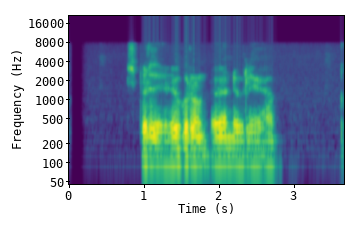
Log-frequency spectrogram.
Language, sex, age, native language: Icelandic, male, 60-69, Icelandic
